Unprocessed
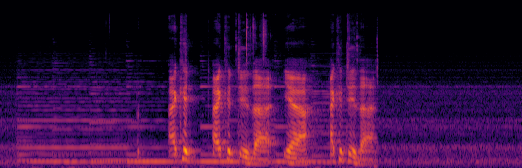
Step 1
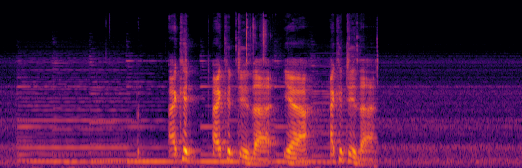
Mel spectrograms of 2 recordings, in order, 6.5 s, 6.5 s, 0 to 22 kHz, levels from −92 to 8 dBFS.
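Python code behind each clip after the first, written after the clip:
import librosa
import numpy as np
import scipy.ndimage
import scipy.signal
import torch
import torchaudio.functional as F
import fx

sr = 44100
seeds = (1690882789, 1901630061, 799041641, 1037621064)

y = fx.peak_eq(x, sr, hz=4900.0, db=12.0, octaves=0.26)
y = F.gain(torch.from_numpy(y), 7.0).numpy()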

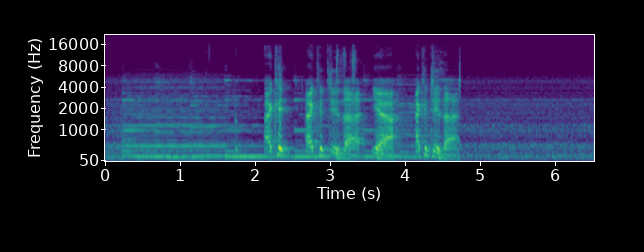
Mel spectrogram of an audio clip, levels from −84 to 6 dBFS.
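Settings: y = fx.rider(x, sr, range_db=5, speed_s=2.0)
y = F.gain(torch.from_numpy(y), -1.0).numpy()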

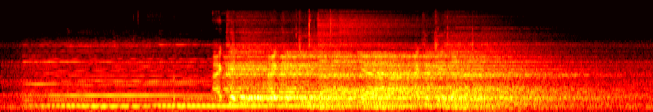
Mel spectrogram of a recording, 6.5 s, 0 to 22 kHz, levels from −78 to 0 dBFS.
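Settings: y = fx.rev_plate(x, sr, seeds[0], rt60_s=4.0, hf_ratio=0.7, predelay_ms=80, drr_db=-5.0)
y = F.gain(torch.from_numpy(y), -2.5).numpy()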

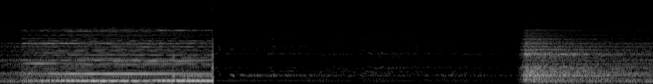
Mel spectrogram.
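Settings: y = fx.gate_flip(x, sr, shuts_db=-14.0, range_db=-41)
y = fx.notch_comb(y, sr, f0_hz=340.0)
y = F.gain(torch.from_numpy(y), -3.0).numpy()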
